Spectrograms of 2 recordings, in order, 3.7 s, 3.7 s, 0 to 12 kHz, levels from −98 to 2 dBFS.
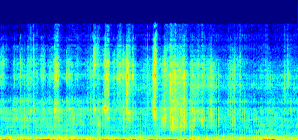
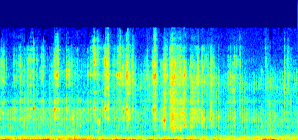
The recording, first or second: second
